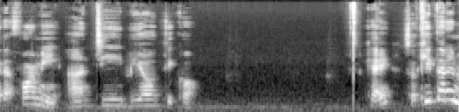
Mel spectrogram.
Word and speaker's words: antibiótico: Make sure that you pronounce them with Spanish pronunciation rather than English pronunciation.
